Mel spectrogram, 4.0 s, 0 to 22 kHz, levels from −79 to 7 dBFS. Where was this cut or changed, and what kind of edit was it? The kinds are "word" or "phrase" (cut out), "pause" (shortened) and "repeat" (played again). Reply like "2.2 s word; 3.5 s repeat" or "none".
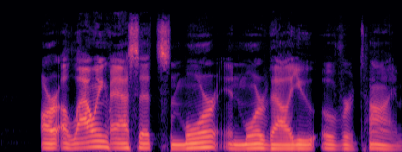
1.1 s word; 1.7 s phrase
